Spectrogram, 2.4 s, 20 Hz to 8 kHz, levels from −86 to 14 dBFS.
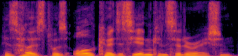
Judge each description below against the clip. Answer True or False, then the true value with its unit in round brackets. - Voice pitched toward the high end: False (135 Hz)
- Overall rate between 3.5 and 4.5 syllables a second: False (5.5 syllables/s)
